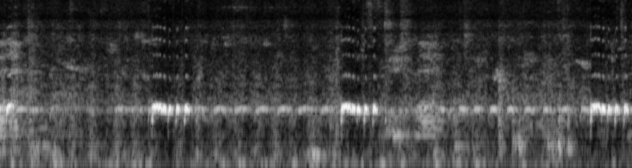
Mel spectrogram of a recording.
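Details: Zebra dove singing in the banyumili style, used as a lure to prompt other doves to sing: three short bursts of rapid, staccato cooing notes, evenly spaced, over a steady low hum and faint background chatter.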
